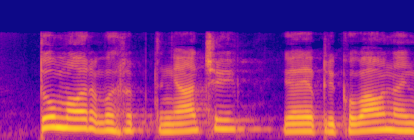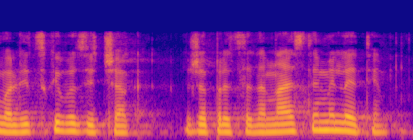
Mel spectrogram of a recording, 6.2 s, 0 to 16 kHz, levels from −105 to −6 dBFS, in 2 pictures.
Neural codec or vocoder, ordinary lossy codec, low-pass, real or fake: codec, 16 kHz, 4 kbps, FunCodec, trained on LibriTTS, 50 frames a second; none; 7.2 kHz; fake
